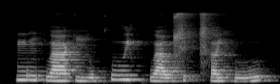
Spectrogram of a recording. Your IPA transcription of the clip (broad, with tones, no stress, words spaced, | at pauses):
mʊ˥ŋkʷaː˧ kiː˨˩wt̪ʰuː˥j kʷʰaː˨wsɪ˥k̚t͡sʰɐ˧jhuː˨˥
